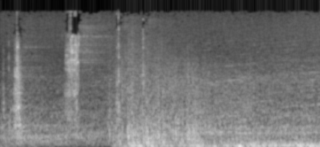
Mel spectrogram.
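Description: Horror logo-intro sound effects: a few sharp hits in the first two seconds, then a deep, thunder-like rumble that sets in and carries on underneath.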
